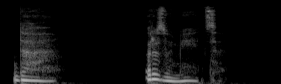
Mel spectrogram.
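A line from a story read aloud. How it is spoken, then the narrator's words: Dejected voice. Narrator (Russian): упавшим голосом проговорила Нина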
